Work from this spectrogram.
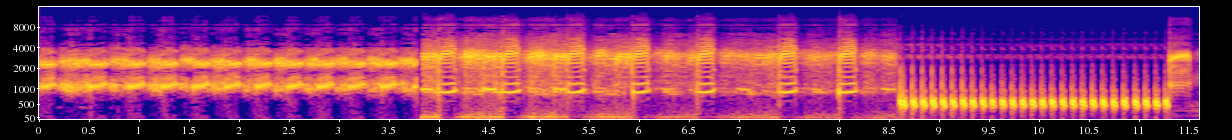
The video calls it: Frogs 🐸 making sound pokro pokro Allah's creation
